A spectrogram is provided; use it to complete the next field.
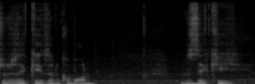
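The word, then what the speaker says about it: Rosický: Rosicky. I'm sure that's how you say his name. It's like, I've heard people say Rosicki, Rosicki. My Arsenal friend Shide used to call him Rosikiki, I think, at some point.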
